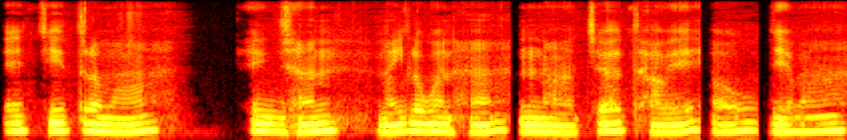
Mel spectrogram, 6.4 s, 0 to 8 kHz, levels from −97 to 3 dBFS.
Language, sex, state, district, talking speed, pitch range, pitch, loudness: Chhattisgarhi, male, Chhattisgarh, Raigarh, 115 wpm, 115-130 Hz, 120 Hz, -17 LUFS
